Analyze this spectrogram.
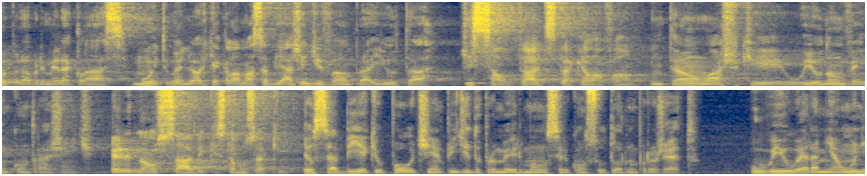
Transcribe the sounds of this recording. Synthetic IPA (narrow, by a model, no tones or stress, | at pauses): wpelɐpɾimejɾɐklasɪ̥mũj̃t̪ʊmeʎɔɾkɪakɛlɐnɔsɐviaʒẽj̃d͡ʒɪvɐ̃pɾɐiwt̪a | kɪsa̰wd̪ad͡ʒɪzd̪akɛlɐ̰vɐ̃ẽnt̪ɐ̃w̃aʃʊ̥kɪʊiwnɐ̃w̃vẽj̃kõnt̪ɾɐaʒẽnt͡ʃɪ̥elɪnɐ̃w̃sabɪkɪst̪ɐ̃mʊza̰kḭewsabiɐkɪʊpowʊt͡ʃĩɲɐpɪd͡ʒid̪ʊpɾʊmewiɾmɐ̃w̃seɾkõsut̪oɾnʊpɾoʒɛt̪ʊ̥ | ʊiwɛɾɐmĩɲɐũn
